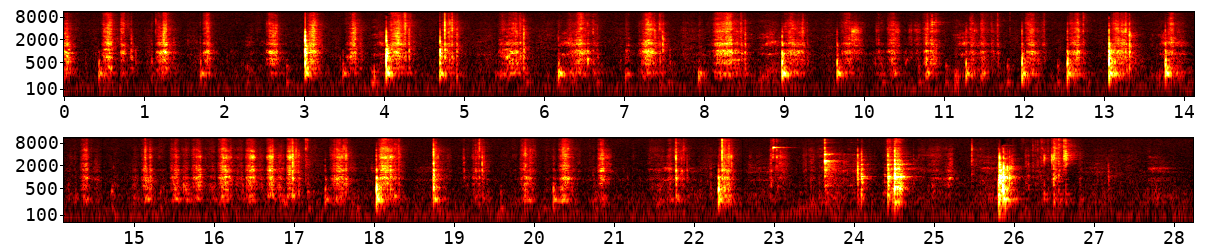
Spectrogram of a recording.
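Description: Repeated short scraping strokes of a hand-held leather-working tool shaving down the end of a leather belt on a wooden board, thinning it for a glued joint. The strokes come unevenly, about one or two a second, and stop shortly before the end.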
